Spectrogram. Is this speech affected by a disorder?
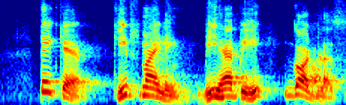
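No.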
